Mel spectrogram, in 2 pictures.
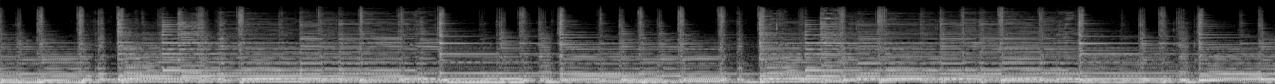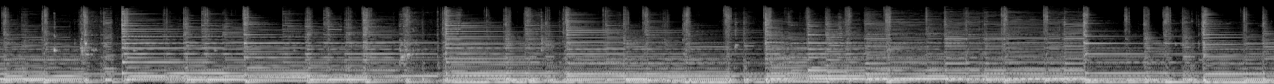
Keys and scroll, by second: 19.9 ctrl+space, 20.5-21.5 ctrl+space, 24.2 ctrl+Return.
